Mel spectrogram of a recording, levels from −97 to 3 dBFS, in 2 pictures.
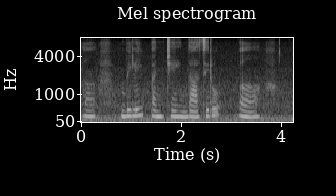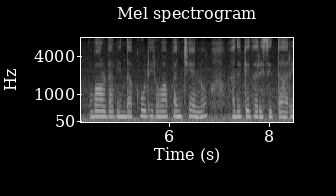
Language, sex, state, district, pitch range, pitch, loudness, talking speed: Kannada, female, Karnataka, Chamarajanagar, 200-215 Hz, 205 Hz, -36 LUFS, 65 wpm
